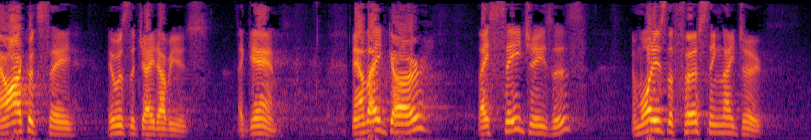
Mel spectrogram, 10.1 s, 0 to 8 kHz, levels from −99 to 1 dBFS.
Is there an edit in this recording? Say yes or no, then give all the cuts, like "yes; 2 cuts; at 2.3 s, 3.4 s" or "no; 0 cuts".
yes; 1 cut; at 4.3 s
